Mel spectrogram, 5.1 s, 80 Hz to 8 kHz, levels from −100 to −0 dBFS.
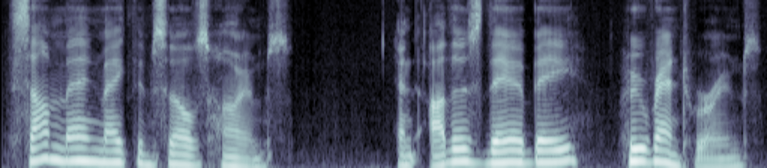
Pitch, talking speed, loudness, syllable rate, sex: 140 Hz, 140 wpm, -17 LUFS, 4.3 syllables/s, male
